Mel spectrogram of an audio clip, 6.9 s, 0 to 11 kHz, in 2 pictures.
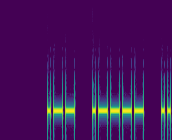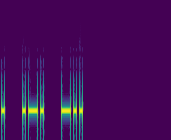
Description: Morse code, heard as a keyed tone, about 20 wpm, spaced as for 15 wpm, 700 Hz. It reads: W1SRD
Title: 128 Lesson 21g - Number 6 - Call Signs 20wpm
